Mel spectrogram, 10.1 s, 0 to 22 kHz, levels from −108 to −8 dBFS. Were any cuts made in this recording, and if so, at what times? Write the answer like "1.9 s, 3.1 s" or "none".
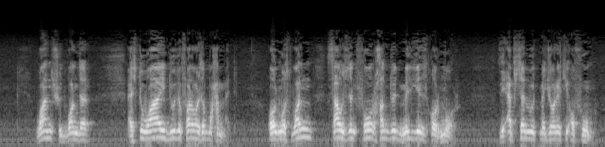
2.8 s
